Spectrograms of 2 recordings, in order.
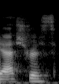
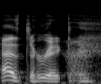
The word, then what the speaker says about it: asterisk: of the asteris Asis do you pronounce the s in the asterisk I think most pronounced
